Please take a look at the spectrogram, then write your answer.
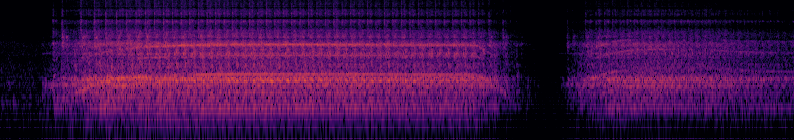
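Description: A sewing machine stitches a fabric microwavable popcorn bag in a fast, loud, steady mechanical run of about four and a half seconds, pauses briefly, then resumes stitching.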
